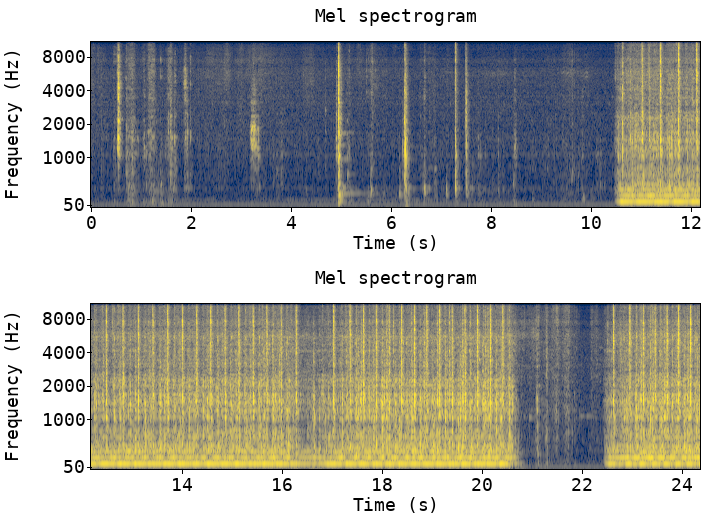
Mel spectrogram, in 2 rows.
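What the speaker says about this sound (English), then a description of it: "I'm going to now zigzag stitch up to the seam allowance" Sewing machine zigzag stitching along a seam of an 18-inch doll's 1904-style walking dress; soft handling taps, then a loud steady motor whir for about ten seconds, a short pause, and the machine starts again.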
